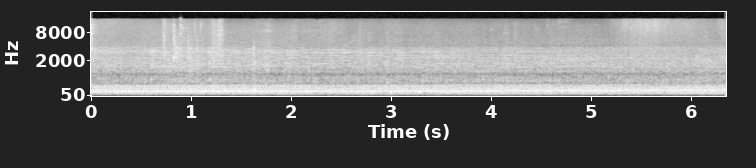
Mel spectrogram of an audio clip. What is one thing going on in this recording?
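A vehicle engine hums steadily and slowly rises in pitch as it drives over grass.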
